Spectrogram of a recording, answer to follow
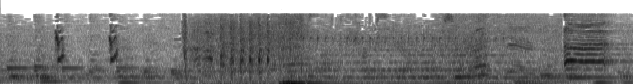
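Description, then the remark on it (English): A couple of short electronic chirps, then the Ewan LaCrosse car is started with its remote activation feature: the starter cranks in quick rhythmic pulses before the engine catches with a low rumble and settles into a steady idle. “Observe the remote activation feature.”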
